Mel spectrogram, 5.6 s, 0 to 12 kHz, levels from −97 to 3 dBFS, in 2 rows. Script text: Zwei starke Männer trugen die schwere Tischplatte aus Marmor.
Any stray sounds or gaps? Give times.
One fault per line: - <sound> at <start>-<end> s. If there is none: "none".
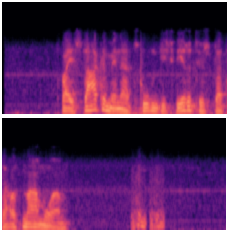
- laugh at 4.4-4.9 s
